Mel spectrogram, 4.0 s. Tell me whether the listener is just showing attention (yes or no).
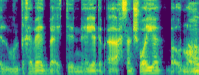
no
